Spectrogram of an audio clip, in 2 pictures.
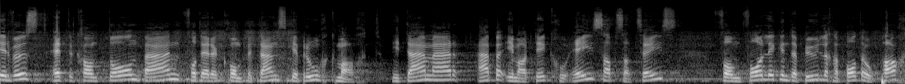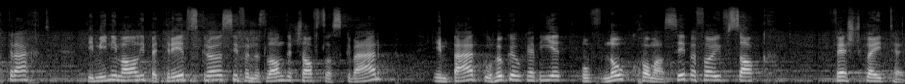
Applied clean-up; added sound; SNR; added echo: none; Snare drum; 19 dB; none.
